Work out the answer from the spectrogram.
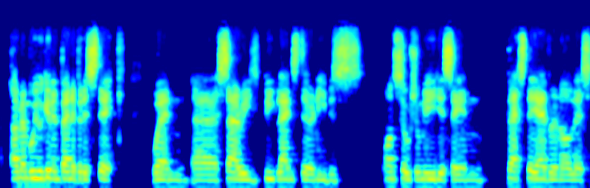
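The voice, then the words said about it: Welsh accent. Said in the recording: “I can clearly hear the Welsh twang.”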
